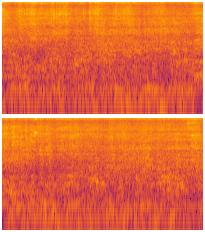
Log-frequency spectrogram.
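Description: Freight train of covered hopper cars rolling past close by: a steady rumble of steel wheels on the rails.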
